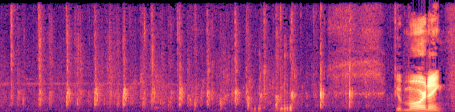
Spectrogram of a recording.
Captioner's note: applause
